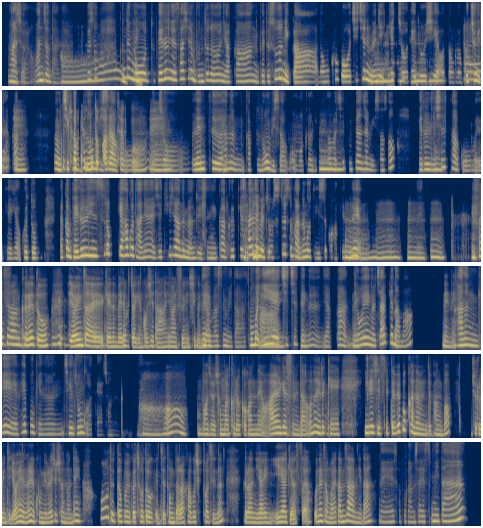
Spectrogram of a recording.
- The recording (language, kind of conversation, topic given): Korean, podcast, 일에 지칠 때 주로 무엇으로 회복하나요?
- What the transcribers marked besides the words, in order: laugh; laugh; other background noise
